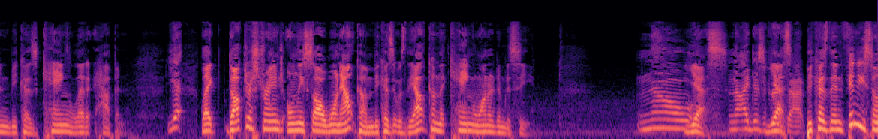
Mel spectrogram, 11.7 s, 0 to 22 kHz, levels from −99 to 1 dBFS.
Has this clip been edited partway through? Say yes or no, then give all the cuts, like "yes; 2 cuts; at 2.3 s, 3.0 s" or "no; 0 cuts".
no; 0 cuts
